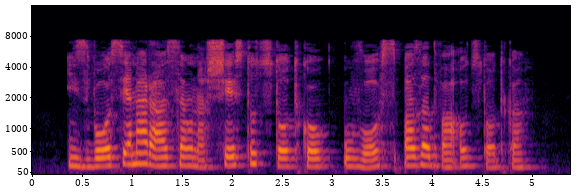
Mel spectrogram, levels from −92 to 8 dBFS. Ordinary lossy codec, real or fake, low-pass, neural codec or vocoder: none; fake; 7.2 kHz; codec, 16 kHz, 8 kbps, FreqCodec, larger model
